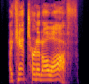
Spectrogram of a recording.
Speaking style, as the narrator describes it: she cried

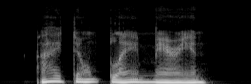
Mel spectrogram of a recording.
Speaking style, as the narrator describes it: Charlie said slowly

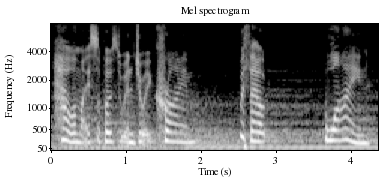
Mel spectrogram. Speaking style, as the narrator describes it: Gabriel wailed to himself

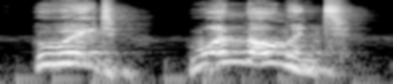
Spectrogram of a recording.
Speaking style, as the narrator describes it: gasped the brigand painfully

